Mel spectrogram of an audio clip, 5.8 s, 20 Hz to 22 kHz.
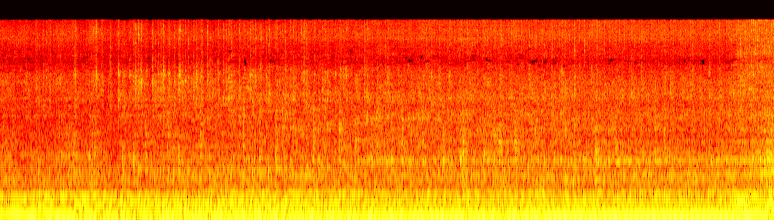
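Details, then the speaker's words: Engine with tri-power setup, all three carbs running together, after fitting a homemade Chevy HEI ignition with improvised plug wire connections: deep, steady V8 rumble with an even beat and a brief rise; running smoother and clearer, though tuning still needs tweaking. "hear how much nicer and clearer it is that ignition took care of just about all my problems"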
